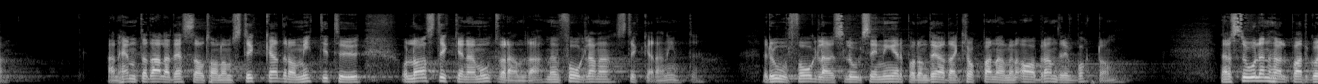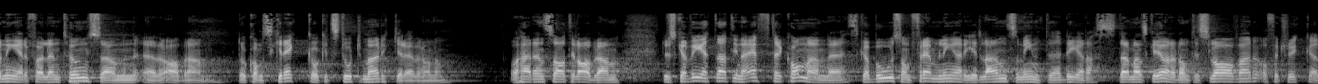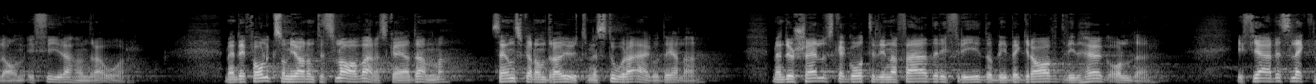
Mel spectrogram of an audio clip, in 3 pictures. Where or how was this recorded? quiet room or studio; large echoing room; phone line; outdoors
large echoing room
